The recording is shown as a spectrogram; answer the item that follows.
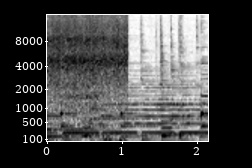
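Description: Instrumental background music. A hiss of outdoor background noise underneath cuts off abruptly about a second in, leaving the music alone.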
